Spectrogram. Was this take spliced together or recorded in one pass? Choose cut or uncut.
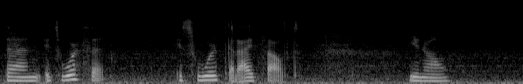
cut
